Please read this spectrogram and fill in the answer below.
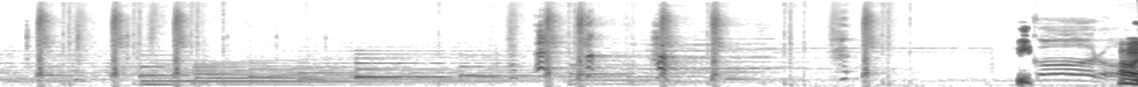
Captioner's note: silence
